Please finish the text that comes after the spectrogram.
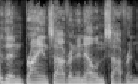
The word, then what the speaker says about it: Sovryn: It's not sovereign as in like sovereignty, but it's Sovryn, which, by the way, like I'm, other than Brian Sovryn and Ellen Sovryn, like we're the only people with that name.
